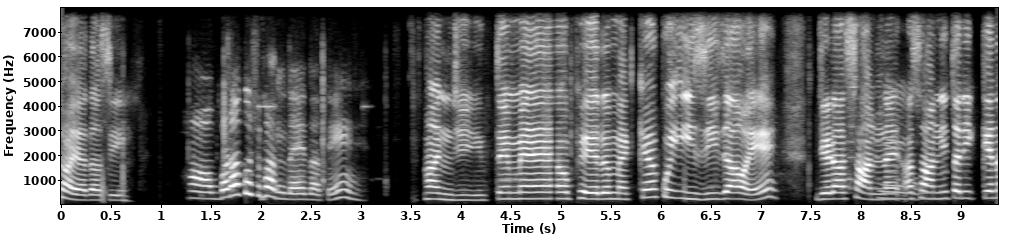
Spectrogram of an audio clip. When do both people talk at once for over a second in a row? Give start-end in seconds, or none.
none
